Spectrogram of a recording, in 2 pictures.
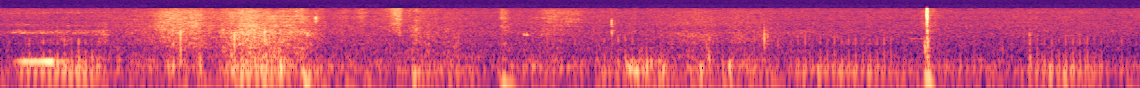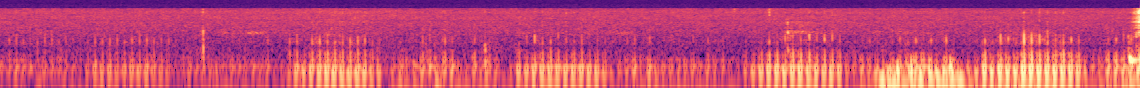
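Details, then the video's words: Milo the pet cat, fast asleep after sneaking into a bed indoors, snoring with soft low rumbling breaths in uneven bursts, some louder and some fading, with a faint click partway through. "Cat snoring"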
